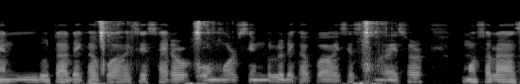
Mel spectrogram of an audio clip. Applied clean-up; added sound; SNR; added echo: neural mask model Resemble Enhance denoiser.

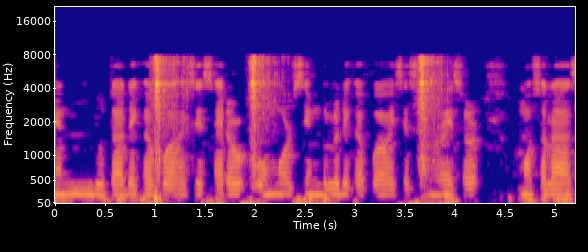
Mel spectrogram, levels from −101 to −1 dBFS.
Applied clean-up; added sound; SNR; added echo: classical method Wiener filter.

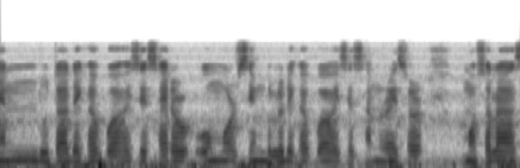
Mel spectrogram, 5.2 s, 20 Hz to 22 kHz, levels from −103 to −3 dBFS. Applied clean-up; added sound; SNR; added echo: none; none; none; none.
